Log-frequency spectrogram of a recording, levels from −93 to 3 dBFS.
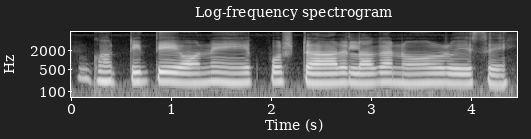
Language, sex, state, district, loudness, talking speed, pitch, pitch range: Bengali, female, West Bengal, Cooch Behar, -15 LUFS, 65 wpm, 195 Hz, 185-205 Hz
